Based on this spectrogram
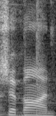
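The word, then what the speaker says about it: Siobhan: s I forget how to pronounce her name saan or shean I can never remember how to say Connor and Roman Shaban thank you as like I don't watch this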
